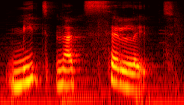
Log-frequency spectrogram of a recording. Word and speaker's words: מתנצלת: Aqui eu já vou pronunciar o L com um som de vogal, né? Então ele não vai ficar puro lá no céu da boca. Ele vai ficar מתנצלת. Let.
